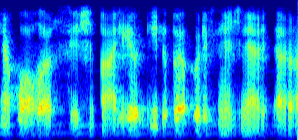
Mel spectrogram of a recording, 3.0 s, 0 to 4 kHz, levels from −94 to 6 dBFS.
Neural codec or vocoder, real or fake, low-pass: autoencoder, 22.05 kHz, a latent of 192 numbers a frame, VITS, trained on one speaker; fake; 3.6 kHz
